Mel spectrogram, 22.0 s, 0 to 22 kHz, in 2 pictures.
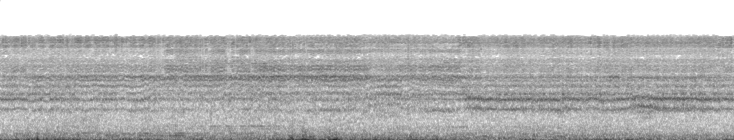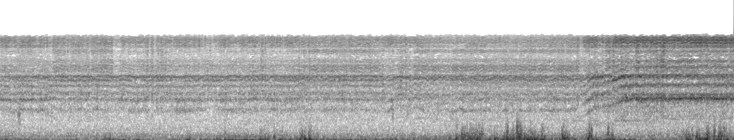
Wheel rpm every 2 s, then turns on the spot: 80, 80, 70, 70, 70, 80, 70, 80, 80, 80, 160.
none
